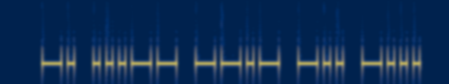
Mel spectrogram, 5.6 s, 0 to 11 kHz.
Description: Morse code, heard as a keyed tone, about 15 wpm, 700 Hz. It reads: N3QDB
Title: USA Call Signs 15wpm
